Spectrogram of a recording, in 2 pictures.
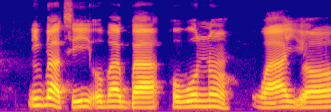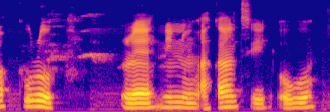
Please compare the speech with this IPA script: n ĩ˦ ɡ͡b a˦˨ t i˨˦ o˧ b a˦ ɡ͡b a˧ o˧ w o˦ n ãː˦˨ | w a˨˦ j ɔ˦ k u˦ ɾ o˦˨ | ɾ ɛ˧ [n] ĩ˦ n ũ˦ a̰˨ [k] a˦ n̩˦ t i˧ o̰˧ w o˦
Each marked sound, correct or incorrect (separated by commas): correct, correct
